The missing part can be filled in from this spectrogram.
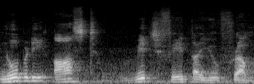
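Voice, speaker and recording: A man at medium pitch with lively intonation, over noticeable background noise and audible room echo. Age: 60s. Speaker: author. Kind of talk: interview. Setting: studio.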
